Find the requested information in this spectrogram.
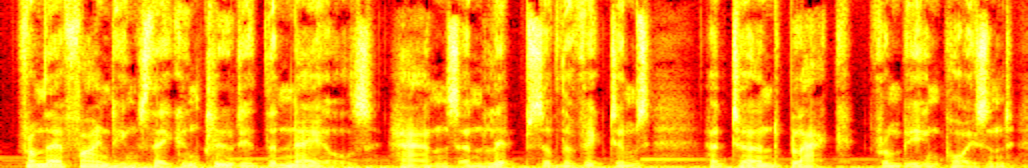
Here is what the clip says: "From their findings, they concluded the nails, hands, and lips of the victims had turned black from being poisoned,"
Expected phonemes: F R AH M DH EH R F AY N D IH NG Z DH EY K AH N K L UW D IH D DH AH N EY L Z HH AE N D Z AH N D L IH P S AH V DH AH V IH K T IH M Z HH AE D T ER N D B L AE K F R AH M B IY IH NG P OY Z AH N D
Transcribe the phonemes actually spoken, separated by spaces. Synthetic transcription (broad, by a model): F R AH M DH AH R F AY N D IH NG Z DH EY K AH N K L UW D IH D DH AH N EY L Z HH AE N D Z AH N L IH P S AH V DH AH V IH K T IH M Z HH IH D T ER N B L AE K F R AH M B IY IH NG P OY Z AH N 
